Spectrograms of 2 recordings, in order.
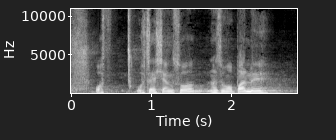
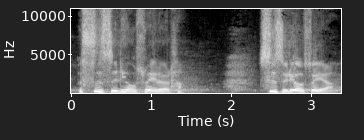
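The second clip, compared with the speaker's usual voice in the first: chatty wife; 5 semitones higher than usual. Retold or imitated. Wife answers preacher.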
